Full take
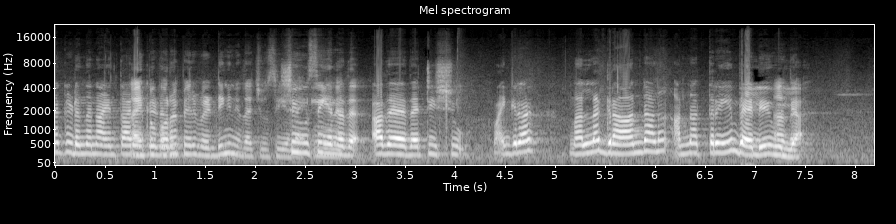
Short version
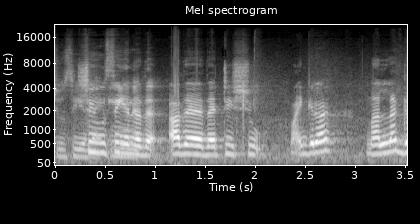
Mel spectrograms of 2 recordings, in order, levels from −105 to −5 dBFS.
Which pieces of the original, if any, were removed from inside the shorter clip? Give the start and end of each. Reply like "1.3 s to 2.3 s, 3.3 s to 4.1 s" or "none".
none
